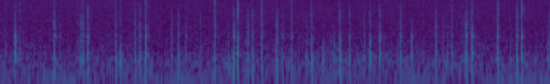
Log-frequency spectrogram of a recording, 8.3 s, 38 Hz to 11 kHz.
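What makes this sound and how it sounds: A large round plastic tub of aloe soothing gel, held in both hands, has its lid tapped with long nails. About 34 quiet, sharp, bright clicks fall in an irregular patter over roughly eight seconds, each dying away almost instantly against a soft hiss.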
